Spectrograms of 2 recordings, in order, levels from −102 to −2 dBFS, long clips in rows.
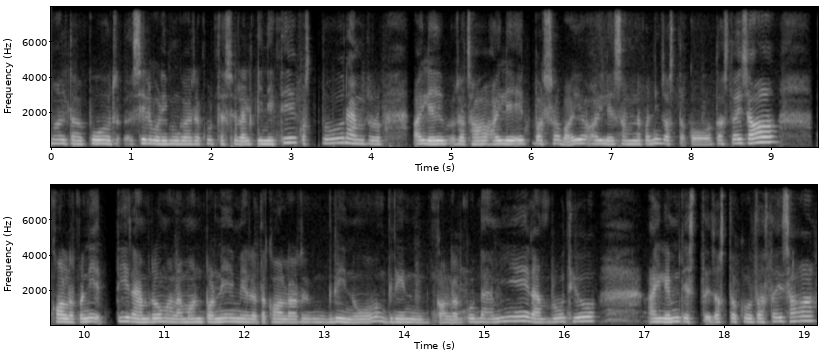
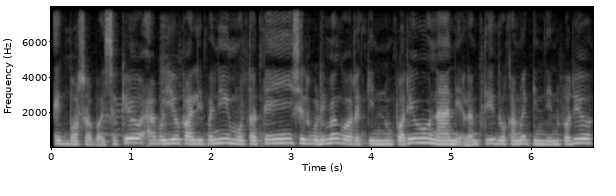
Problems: none marked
